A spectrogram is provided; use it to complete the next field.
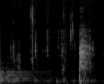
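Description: Mouth sounds of someone sipping whiskey: a few soft slurps and wet clicks, then a louder gulp-like burst near the end, quiet overall with no talking.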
